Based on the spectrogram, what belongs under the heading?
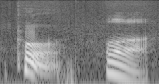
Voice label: poor uk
